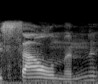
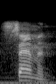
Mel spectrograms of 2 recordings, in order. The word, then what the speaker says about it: salmon: chase of kachitsam okay now this word here the l is silent we don't say salman it's sa salmon okay very nice okay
